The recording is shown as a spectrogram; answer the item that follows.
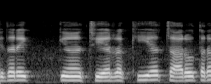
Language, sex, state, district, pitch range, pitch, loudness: Hindi, female, Maharashtra, Gondia, 185-195 Hz, 190 Hz, -14 LUFS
